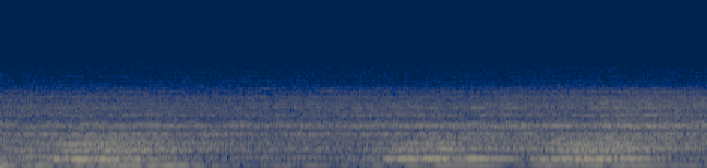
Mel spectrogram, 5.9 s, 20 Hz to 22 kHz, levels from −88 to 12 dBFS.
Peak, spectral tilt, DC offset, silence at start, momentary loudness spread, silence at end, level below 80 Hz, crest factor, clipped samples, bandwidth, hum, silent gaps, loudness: -20 dBFS; -9.5 dB/octave; under 0.1%; 0 s; 11 LU; 0 s; -48 dBFS; 14 dB; under 0.1%; 6.2 kHz; none; none; -36 LUFS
